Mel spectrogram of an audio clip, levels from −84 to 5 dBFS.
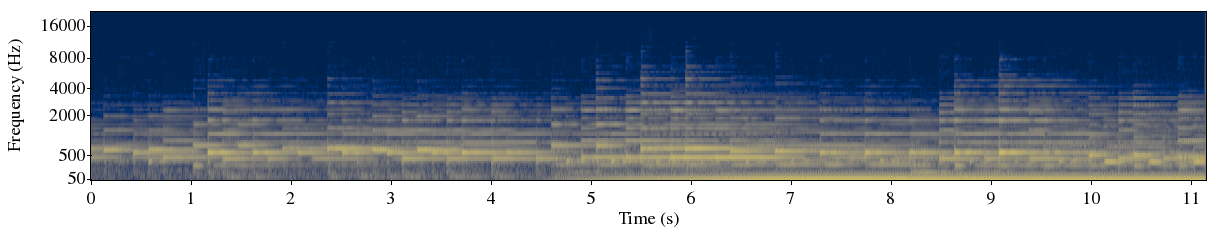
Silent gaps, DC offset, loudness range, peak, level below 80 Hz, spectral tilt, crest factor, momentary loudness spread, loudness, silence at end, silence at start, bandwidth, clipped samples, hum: none; under 0.1%; 3 LU; -6 dBFS; -22 dBFS; -8 dB/octave; 14 dB; 8 LU; -22 LUFS; 0 s; 0 s; 5.4 kHz; under 0.1%; none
